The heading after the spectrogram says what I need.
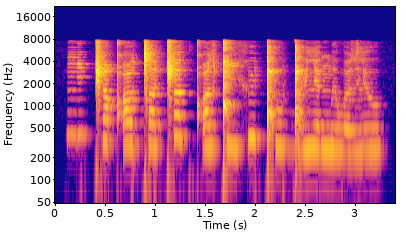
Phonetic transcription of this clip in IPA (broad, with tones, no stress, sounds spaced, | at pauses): ŋ i˦ ǁ ɨ˨ qʼ u˨ ǀ ɐ˨ ǁ ɐ˦ k qʼ u˨ z ǃ i˨ x ʉ˦ ǃʰ u˨ ɡ͡ǃ ʉ˨ lʲ ɐ˧ ŋ͡m ɨ˨ w ɵ˨ z lʲ u˧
